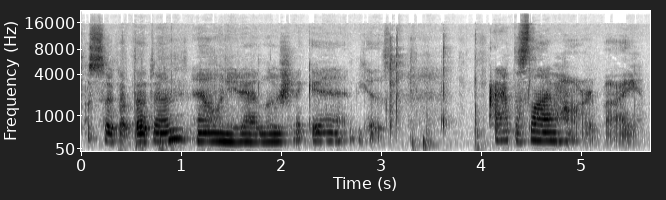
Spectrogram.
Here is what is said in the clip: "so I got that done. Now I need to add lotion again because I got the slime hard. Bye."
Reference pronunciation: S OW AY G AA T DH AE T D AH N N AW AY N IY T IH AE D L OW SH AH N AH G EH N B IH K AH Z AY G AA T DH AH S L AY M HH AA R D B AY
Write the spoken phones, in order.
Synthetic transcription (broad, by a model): S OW AY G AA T DH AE T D AH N N AW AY N IY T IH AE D L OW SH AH N AH G EH N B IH K AH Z AY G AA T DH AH S L AY M HH AA R D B AY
